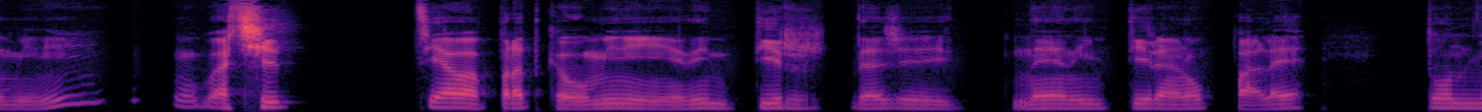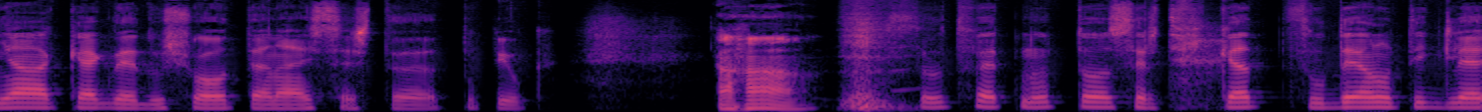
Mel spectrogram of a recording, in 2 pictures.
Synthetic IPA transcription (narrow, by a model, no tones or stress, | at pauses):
miniobat͡ʃɛ | t̪sʲjalˠəpɾat̪kəʊminiɛd̪int̪iɾd̪aʒɛi | nɛːd̪int̪iɾɛnɔpɐlɛ | t̪ɔnʲaməkaɡ̚d̪ɐɛd̪oʃlɔt̪ɛnaisə̰ʃt̪ət̪ʊpilˠkə̥ | aɦasət̪vɛt̪not̪ɔəsɛɾt̪i̥fi̥kat̪od̪ɛlnot̪iɡlɛ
